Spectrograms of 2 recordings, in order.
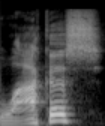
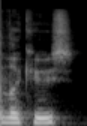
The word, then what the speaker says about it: Lacus: wrong about that also I keep wanting to pronounce her name Lucas so if I do that I'm sorry I'm pretty sure that's a type of potato pancake so sorry Locus in any case Locus starts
